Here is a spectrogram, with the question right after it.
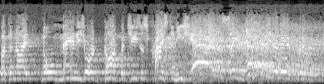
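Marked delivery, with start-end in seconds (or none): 3.4-6.4 high ringing proclamation; preaching shout. Acted. Preacher proclaiming Christ the same forever to the crowd. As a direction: proclaim it like a promise to all.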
